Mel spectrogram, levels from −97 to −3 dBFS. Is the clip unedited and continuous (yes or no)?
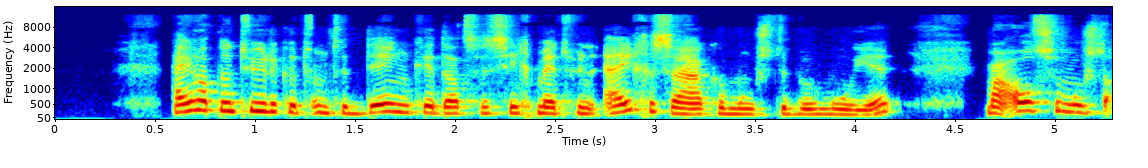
no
